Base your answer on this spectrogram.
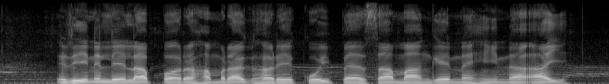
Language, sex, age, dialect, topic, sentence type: Magahi, male, 18-24, Western, banking, question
